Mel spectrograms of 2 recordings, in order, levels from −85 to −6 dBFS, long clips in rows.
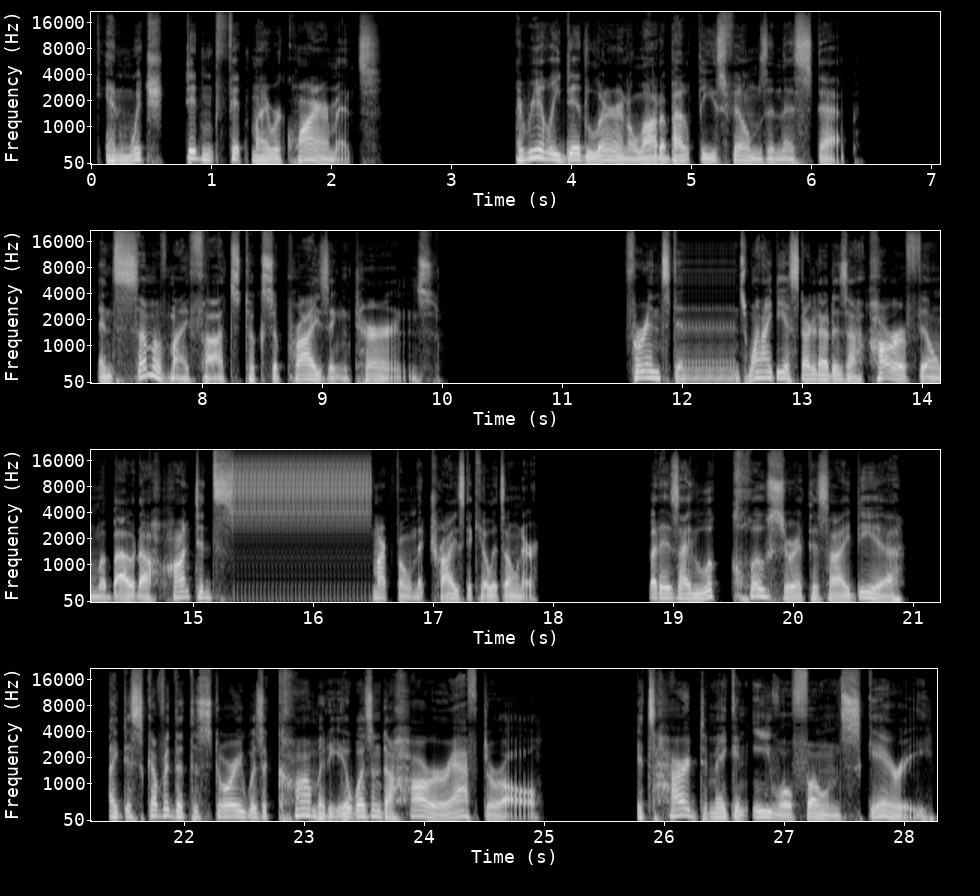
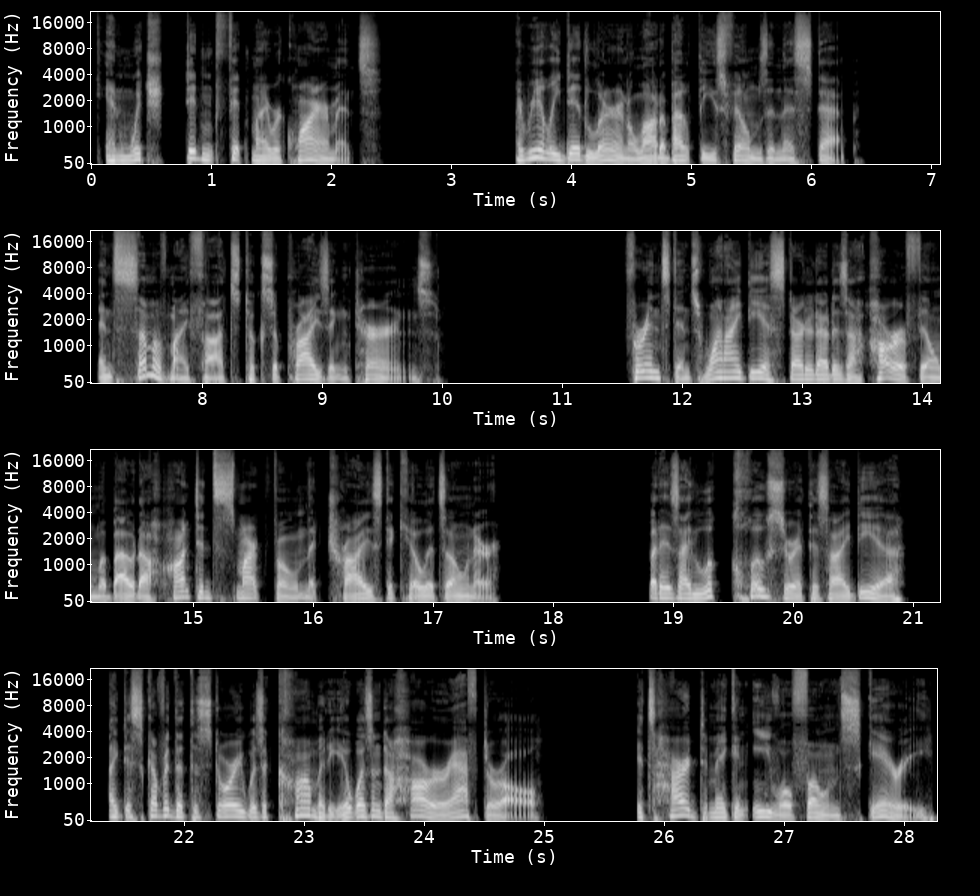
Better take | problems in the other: second | audio freezing; at 12 s and at 15 s for 1 s

